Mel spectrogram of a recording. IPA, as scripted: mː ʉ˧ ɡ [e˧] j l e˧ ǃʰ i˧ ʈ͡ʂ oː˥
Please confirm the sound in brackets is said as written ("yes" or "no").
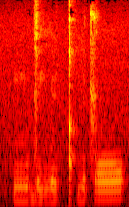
yes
